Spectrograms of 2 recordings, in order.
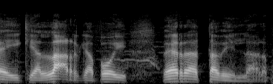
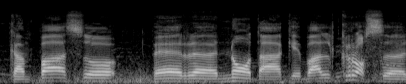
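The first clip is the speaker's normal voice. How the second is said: ordinary talk, nothing marked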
